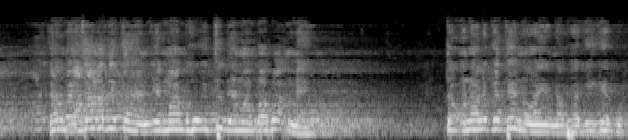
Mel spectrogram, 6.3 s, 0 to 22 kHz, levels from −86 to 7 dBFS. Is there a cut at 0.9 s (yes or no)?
yes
